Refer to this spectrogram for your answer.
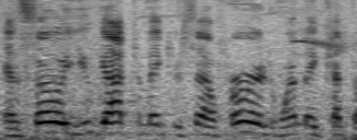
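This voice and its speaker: A high-pitched man talks over noticeable background noise. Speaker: pastor and fringe political candidate. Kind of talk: rambling video monologue. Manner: halting, many fillers.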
